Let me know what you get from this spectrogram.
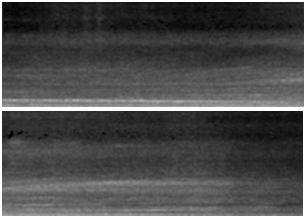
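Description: Hamburg S-Bahn electric train pulling out of the station. Its electric drive whines, first a tone falling in pitch, then a higher tone rising as it speeds up, over the rumble of the wheels. The sound fades as the train leaves near the end.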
